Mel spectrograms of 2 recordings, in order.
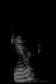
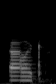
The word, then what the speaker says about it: Gallic: Gallic? Gaelic? Gallic. It's a very Irish shrug.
